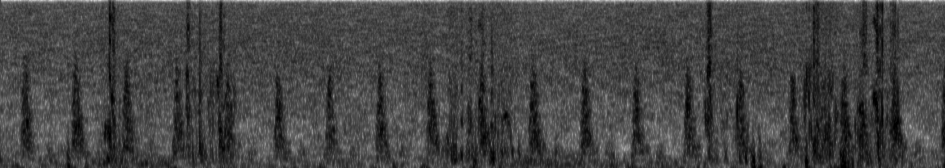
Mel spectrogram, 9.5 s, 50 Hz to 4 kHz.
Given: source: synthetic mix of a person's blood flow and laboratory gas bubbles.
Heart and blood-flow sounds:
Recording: Doppler ultrasound of blood flow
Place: subclavian vein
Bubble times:
1.01-1.22 s: bubbles
1.85-2.37 s: bubbles
4.43-5.22 s: bubbles
7.03-7.51 s: bubbles
8.01-8.43 s: bubbles
8.52-9.01 s: bubbles
From the record:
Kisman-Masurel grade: 222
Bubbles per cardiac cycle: several, 3 to 8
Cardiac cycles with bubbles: 10 to 50%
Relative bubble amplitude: moderate (0.250 to 0.450)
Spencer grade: 2 (many but less than half of the cardiac periods contain bubble signals, singularly or in groups)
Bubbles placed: anywhere in the cardiac cycle

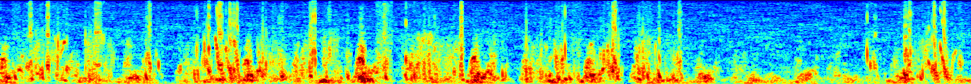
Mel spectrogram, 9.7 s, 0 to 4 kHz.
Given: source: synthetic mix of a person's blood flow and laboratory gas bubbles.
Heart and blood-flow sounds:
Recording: Doppler ultrasound of blood flow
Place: precordium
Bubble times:
0.11-0.70 s: bubbles
0.83-1.15 s: bubbles
1.41-1.62 s: bubbles
1.77-1.83 s: bubbles
1.90-2.44 s: bubbles
2.56-2.94 s: bubbles
3.04-3.17 s: bubbles
3.21-3.52 s: bubbles
3.75-3.92 s: bubbles
4.00-4.66 s: bubbles
4.89-5.08 s: bubbles
5.22-5.82 s: bubbles
5.96-6.23 s: bubbles
6.33-6.86 s: bubbles
8.63-8.80 s: bubbles
8.99-9.64 s: bubbles
From the record:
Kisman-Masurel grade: 332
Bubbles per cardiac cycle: rolling drumbeat, 9 or more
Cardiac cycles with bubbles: 50 to 99%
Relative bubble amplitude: moderate (0.250 to 0.450)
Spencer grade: 3 (all of the cardiac periods contain showers or single bubble signals, but not dominating or overriding the cardiac motion signals)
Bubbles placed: only in the low amplitude regions of the cardiac cycle

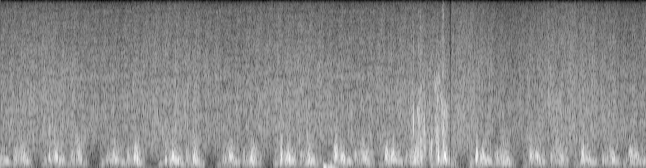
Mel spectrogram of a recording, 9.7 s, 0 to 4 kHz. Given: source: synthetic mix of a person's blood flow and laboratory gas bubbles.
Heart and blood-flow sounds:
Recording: Doppler ultrasound of blood flow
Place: precordium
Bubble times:
6.13-6.72 s: bubbles
From the record:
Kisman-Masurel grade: 213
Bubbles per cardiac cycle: several, 3 to 8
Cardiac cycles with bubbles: 1 to 10%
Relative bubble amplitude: loud (0.450 to 0.775)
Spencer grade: 1 (occasional bubble signal discernible with the cardiac motion signal, with majority of cardiac periods free of bubbles)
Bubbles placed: anywhere in the cardiac cycle

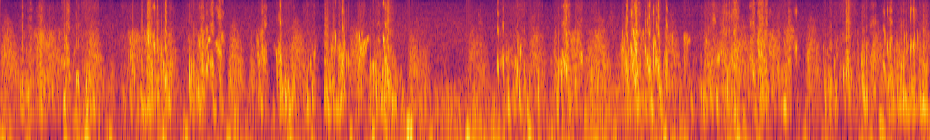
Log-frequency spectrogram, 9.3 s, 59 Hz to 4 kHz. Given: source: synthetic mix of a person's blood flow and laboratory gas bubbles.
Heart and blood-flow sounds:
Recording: Doppler ultrasound of blood flow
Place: subclavian vein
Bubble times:
0.19-1.00 s: bubbles
1.21-1.78 s: bubbles
1.86-2.25 s: bubbles
2.50-2.71 s: bubbles
2.73-2.99 s: bubbles
3.02-3.19 s: bubbles
3.21-4.02 s: bubbles
4.93-5.43 s: bubbles
5.53-6.02 s: bubbles
6.18-6.76 s: bubbles
6.83-7.43 s: bubbles
7.48-7.99 s: bubbles
8.21-8.78 s: bubbles
8.81-9.31 s: bubbles
From the record:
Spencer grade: 3 (all of the cardiac periods contain showers or single bubble signals, but not dominating or overriding the cardiac motion signals)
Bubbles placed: anywhere in the cardiac cycle

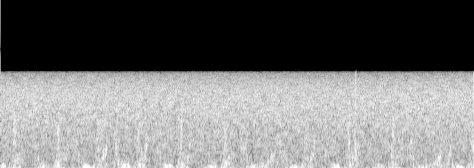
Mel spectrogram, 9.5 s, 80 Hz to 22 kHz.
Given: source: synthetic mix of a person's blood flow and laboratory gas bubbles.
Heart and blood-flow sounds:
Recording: Doppler ultrasound of blood flow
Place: precordium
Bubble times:
7.03-7.18 s: bubbles
9.41-9.49 s: bubbles
From the record:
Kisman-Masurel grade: 121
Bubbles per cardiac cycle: 1 to 2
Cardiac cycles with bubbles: 10 to 50%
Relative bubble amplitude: barely perceptible (0.100 to 0.250)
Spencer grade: 2 (many but less than half of the cardiac periods contain bubble signals, singularly or in groups)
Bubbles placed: anywhere in the cardiac cycle

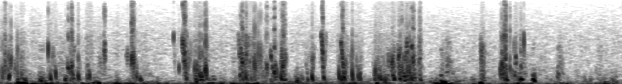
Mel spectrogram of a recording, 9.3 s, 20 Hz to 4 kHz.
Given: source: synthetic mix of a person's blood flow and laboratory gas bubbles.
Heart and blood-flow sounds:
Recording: Doppler ultrasound of blood flow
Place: subclavian vein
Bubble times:
0.00-0.23 s: bubbles
0.28-0.38 s: bubbles
0.69-0.87 s: bubbles
0.95-1.22 s: bubbles
1.27-1.39 s: bubbles
1.54-1.59 s: bubbles
1.88-2.14 s: bubbles
2.57-3.23 s: bubbles
3.54-4.32 s: bubbles
4.57-4.73 s: bubbles
4.79-4.91 s: bubbles
5.04-5.45 s: bubbles
5.58-6.34 s: bubbles
7.18-7.29 s: bubbles
7.47-7.89 s: bubbles
From the record:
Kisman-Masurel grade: 332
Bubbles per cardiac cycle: rolling drumbeat, 9 or more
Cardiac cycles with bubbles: 50 to 99%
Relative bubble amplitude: moderate (0.250 to 0.450)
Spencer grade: 3 (all of the cardiac periods contain showers or single bubble signals, but not dominating or overriding the cardiac motion signals)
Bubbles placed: anywhere in the cardiac cycle

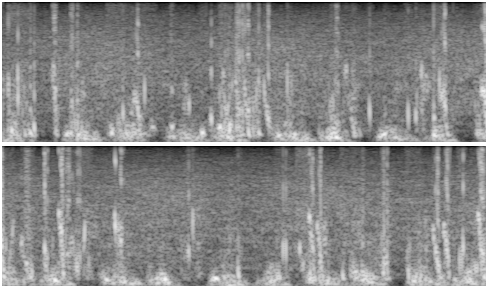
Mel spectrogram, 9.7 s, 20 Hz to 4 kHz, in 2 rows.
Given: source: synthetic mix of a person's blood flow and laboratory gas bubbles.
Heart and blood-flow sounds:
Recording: Doppler ultrasound of blood flow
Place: precordium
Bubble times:
0.00-0.36 s: bubbles
0.49-0.59 s: bubbles
0.67-0.88 s: bubbles
1.04-1.56 s: bubbles
1.67-1.75 s: bubbles
1.80-1.92 s: bubbles
1.97-2.73 s: bubbles
2.83-2.89 s: bubbles
3.22-3.72 s: bubbles
3.80-3.88 s: bubbles
4.02-4.51 s: bubbles
4.71-5.21 s: bubbles
5.23-6.12 s: bubbles
6.67-6.81 s: bubbles
7.17-7.24 s: bubbles
7.55-7.72 s: bubbles
7.77-8.13 s: bubbles
8.21-8.73 s: bubbles
8.87-9.32 s: bubbles
9.39-9.69 s: bubbles
From the record:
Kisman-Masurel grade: 343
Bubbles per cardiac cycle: rolling drumbeat, 9 or more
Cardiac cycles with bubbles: 100%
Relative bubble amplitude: loud (0.450 to 0.775)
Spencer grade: 3 (all of the cardiac periods contain showers or single bubble signals, but not dominating or overriding the cardiac motion signals)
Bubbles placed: anywhere in the cardiac cycle

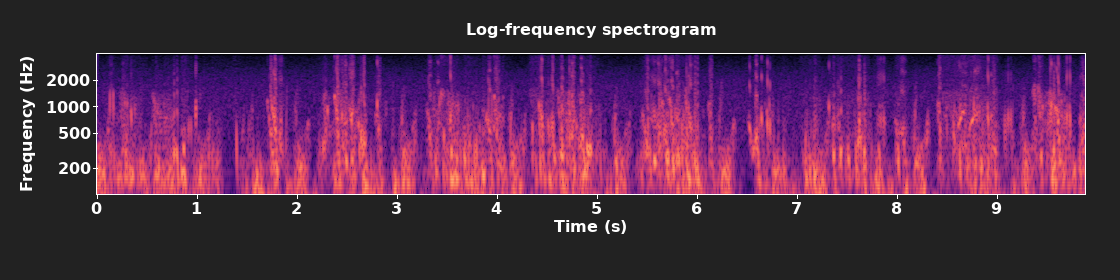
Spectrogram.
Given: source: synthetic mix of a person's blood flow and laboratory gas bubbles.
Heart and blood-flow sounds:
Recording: Doppler ultrasound of blood flow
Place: precordium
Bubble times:
0.09-1.02 s: bubbles
1.13-1.26 s: bubbles
1.35-1.43 s: bubbles
1.66-1.88 s: bubbles
2.19-2.90 s: bubbles
3.27-4.09 s: bubbles
4.31-5.08 s: bubbles
5.41-6.21 s: bubbles
6.47-6.76 s: bubbles
6.84-6.91 s: bubbles
7.02-7.89 s: bubbles
7.96-8.13 s: bubbles
8.38-9.18 s: bubbles
9.34-9.89 s: bubbles
From the record:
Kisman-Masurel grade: 444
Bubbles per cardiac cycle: continuous sound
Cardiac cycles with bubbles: 100%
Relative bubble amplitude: maximal (0.775 to 0.999)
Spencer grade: 4 (maximum detectable bubble signal sounding continuously throughout systole and diastole of every cardiac period, and overriding the amplitude of the normal cardiac signals)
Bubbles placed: only in the low amplitude regions of the cardiac cycle

